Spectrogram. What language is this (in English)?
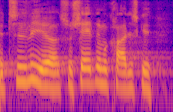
Danish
